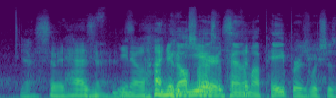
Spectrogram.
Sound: laughs

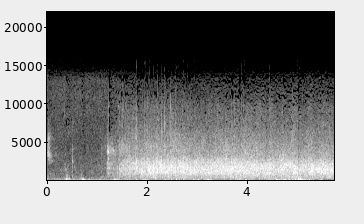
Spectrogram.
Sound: audience applauding

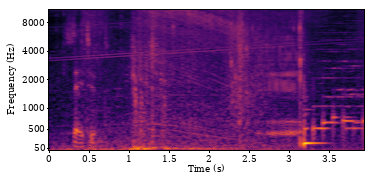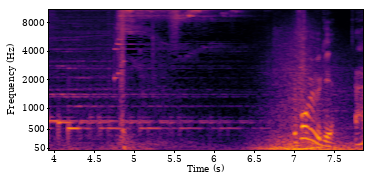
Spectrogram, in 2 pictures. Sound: playful chime

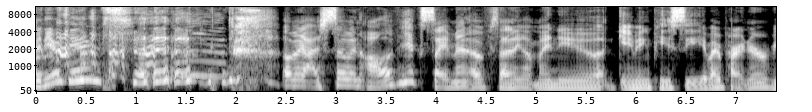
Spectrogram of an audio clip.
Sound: laughs

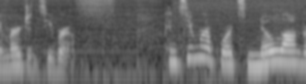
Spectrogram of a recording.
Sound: spraying water

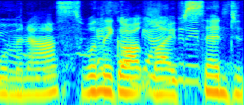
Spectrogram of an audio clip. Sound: speaking Alternate Language

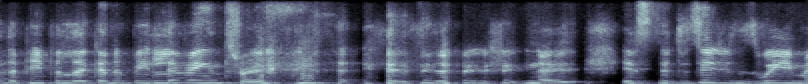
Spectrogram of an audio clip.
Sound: chuckles softly

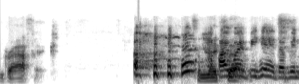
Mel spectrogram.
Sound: laughs loudly

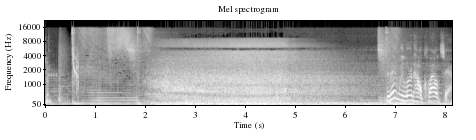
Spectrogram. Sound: sound Effects

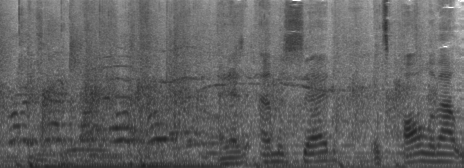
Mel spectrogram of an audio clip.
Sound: applause

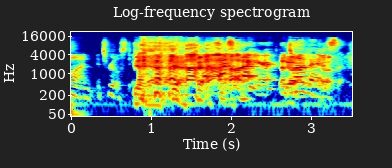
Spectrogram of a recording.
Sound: laughing

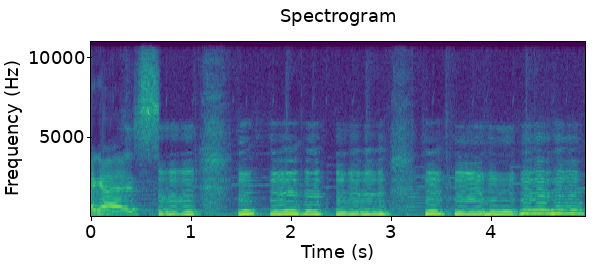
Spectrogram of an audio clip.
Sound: humming

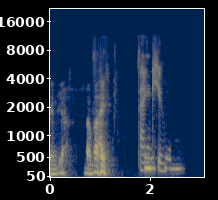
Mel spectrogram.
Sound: laughs

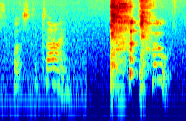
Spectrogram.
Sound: coff

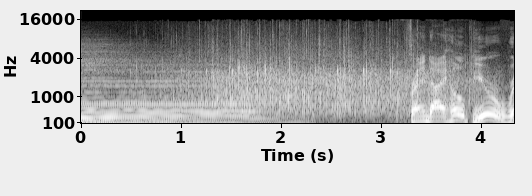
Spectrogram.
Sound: applause

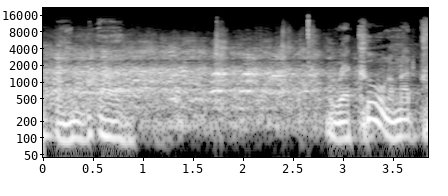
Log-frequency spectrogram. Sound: audience laughing

